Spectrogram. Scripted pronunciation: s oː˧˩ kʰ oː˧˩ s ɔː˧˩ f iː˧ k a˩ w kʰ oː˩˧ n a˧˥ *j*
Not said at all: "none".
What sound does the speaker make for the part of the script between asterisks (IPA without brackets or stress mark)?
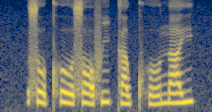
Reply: j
